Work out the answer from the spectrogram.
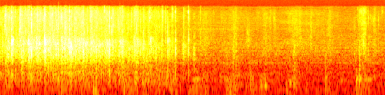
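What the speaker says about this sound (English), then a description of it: "Please welcome with a round of applause" A conference audience at a pharmaceutical and medical device sector event applauds, a fairly faint patter of many hands that is strongest at first and then fades away.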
